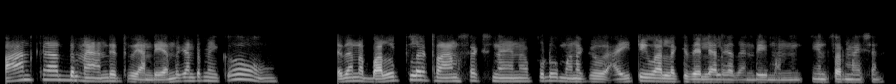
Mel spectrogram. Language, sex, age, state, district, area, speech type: Telugu, male, 18-30, Telangana, Mancherial, rural, conversation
